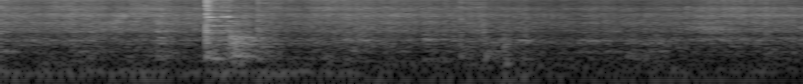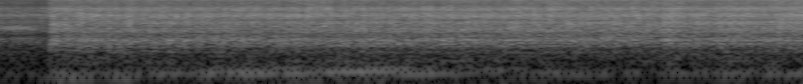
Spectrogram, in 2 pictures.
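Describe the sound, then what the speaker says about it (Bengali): Masala paste cooking down in a pan after a splash of water, with a continuous close sizzle and occasional stirring scrapes. A sharp clink comes near the start, and the frying grows louder partway through. "দিয়ে আবার ভালো করে মশলাটা আমি কষিয়ে নেব"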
